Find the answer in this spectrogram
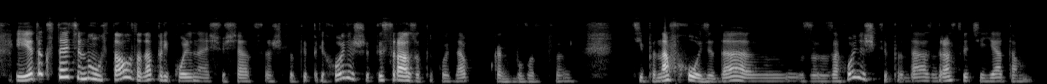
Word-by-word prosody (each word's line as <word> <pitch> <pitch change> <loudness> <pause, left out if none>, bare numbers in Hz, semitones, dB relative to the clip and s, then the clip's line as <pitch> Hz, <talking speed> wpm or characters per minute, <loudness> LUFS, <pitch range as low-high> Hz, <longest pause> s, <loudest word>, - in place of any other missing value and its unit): И 370 0 +5
это, - - +7
кстати, 340 - +4
ну, 255 -3 +3
стало 235 +9 +3
тогда 215 -3 0
прикольно 170 -5 -3
ощущаться, 150 -1 -10
что 140 - -15
ты - - -12
приходишь, 265 -5 -3
и - - -7
ты 200 - -5
сразу 195 -6 +5
такой, 145 -1 -15
да, 150 +4 -7 0.2
как 135 -4 -10
бы, - - -15
вот, 135 -1 -15 0.2
э, 140 - -15 0.7
типа, - - -10
на - - +8
входе, 140 -2 0
да, 160 +4 0
э, 150 0 -13 0.2
з 145 -1 -13
заходишь, 235 - -3
типа, 255 - -15
да: 160 +3 -6
"Здравствуйте, 170 -1 -6
я 160 +2 -5
там, 145 -2 -16
165 Hz, 185 wpm, -23 LUFS, 150-220 Hz, 0.7 s, на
